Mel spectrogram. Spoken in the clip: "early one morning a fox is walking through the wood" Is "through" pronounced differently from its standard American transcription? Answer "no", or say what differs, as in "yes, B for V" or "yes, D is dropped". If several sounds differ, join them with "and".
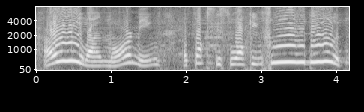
yes, F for TH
